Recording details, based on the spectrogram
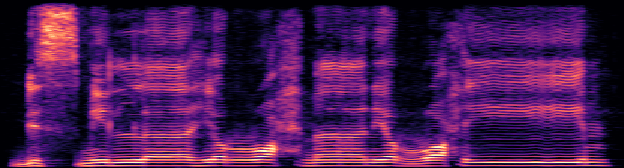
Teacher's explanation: بسم الله شديد مجهوره هي حرف قوي الباء قوي جدا لان فيها شده فيها انحباس الصوت والنفس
